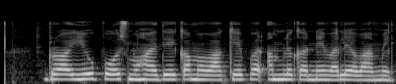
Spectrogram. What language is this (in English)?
Urdu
